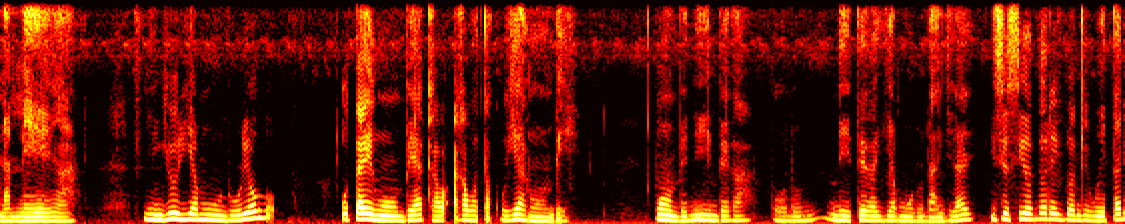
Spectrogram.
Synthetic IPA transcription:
namɛːɣa | niːŋɡeoɾiamoːndoːɾeɔ | otaeŋɔːmbɛakaa̰kaβɔtakoɣeaŋɔːmbɛ | ŋɔːmbɛnembɛɣatɔːndonetɛðaɣiamoːndonaɲd͡ʒeɾaeisjosiɔnðɛoɾɛɣwaŋɡeɣwɛtaɾ

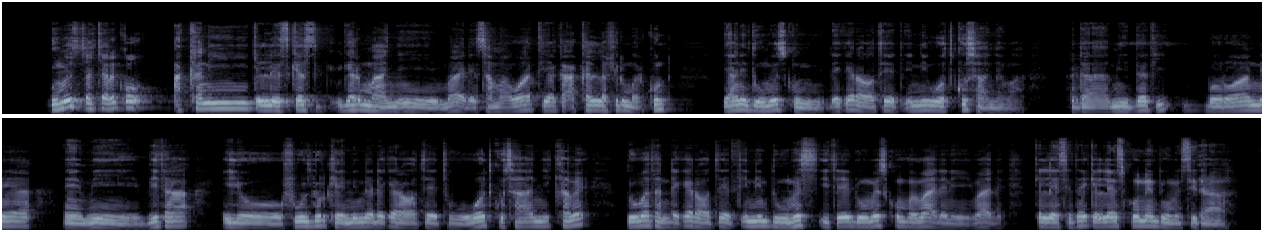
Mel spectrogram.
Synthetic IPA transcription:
d̪̥uːmɛst͡ʃʼɐlt͡ʃʼɐɾɛkʼːɔ | ɐkːɐnikʼɛlːeːskeːsɡɐɾmaːɲmaːɛᶑɛsɐmaːwaːt̪ɪɐkːɐ̰ːkːɐnlɐfɪɾmɐɾkʊn | jaːnɪd̪uːmɛskʊnᶑɛkʼɛɾaːwɐt̪eːt̪ɪ̰nːɪwɔt̪kʊsaːɲɐbaː | ɐɡamiːd̪ːɐt̪ɪbɔɾɔaːnɛ | mibɪt̪aː | ɪjɔːfuːld̪ʊɾkɛnːɪnːɛᶑɛkʼɛɾaːwɐt̪eːt̪ʊwɔt̪kʊsaːɲɪkʰːɐmɛ | d̪̥ubɐt̪ɐnᶑɛkʼɛɾaːwɐt̪et̪ɪnːɪnd̪uːmɛsɪt̪eːd̪uːmɛskʊmaːᶑɛnɪmaᶑɛ | kʼɛlːeːsːɪt̪ɛkʼɛlːeːskʊnːɛnd̪uːmɛsɪt̪a

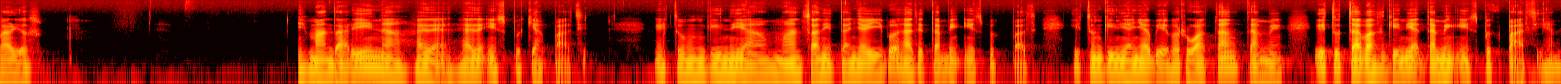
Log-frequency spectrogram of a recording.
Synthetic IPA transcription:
baɾjos | ĩmãnd̪aɾinãhed̪ḛhed̪eʔĩspɨkjapa̰t͡si | it̪uŋɡinĩamãnsanĩt̪aɲãibəʔhaset̪ambjeŋĩspɨk̚pa̰t͡si̥it̪uŋɡinĩaɲãbieβɨruat̪aŋt̪ameŋit̪ut̪aβas̬ɡinĩat̪amjeŋĩspɨkpa̰t͡siha

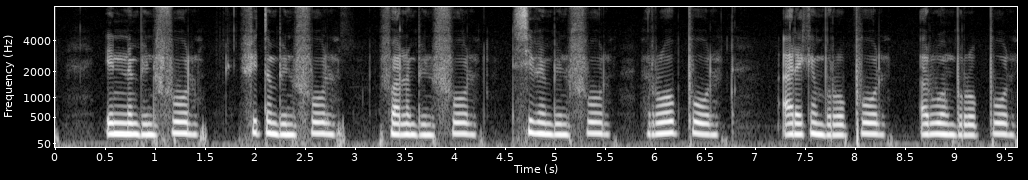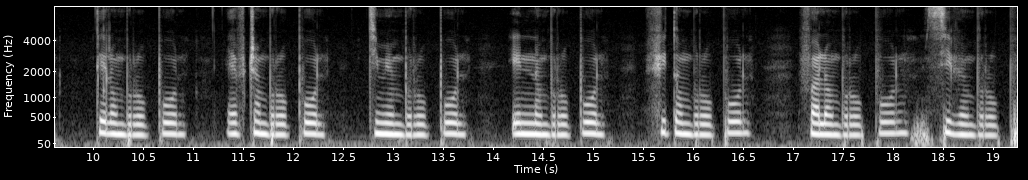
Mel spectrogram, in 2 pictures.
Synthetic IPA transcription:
eninambinifolufit̪ambinifoluv̥alambinifolusivambinifolu̥ropolu | aɾekʲambɾopʰoluaɾuambiɾopolu | t̪elambiɾopoluefḁʈ͡ʂambiɾopolu̥t̪imambiɾopolu̥eninambiɾopolu̥ | fit̪ambiɾopolu | v̥alambiɾopolusivambiɾopo

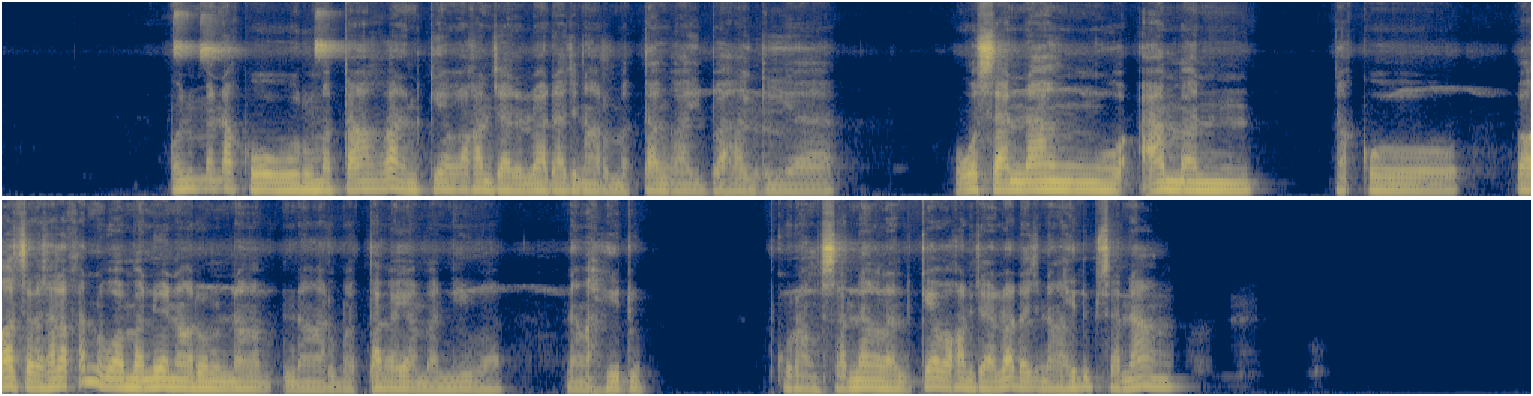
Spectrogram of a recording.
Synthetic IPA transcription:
onmanakoɾumataŋɡakalankeawakand͡ʒalaloadad͡ʒinaŋaɾumataŋɡaibaɦaɡia | osanaŋoa̰manː | ako | wakansalas̬alakanoamaniwanaŋaɾuanaŋaɾumataŋɡajamaniwa | naŋaɦidup̚ | kuɾaŋsanaŋlankeawakand͡ʒalaloadad͡ʒinaŋaɦidupsanaŋ

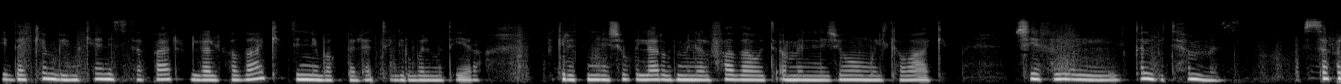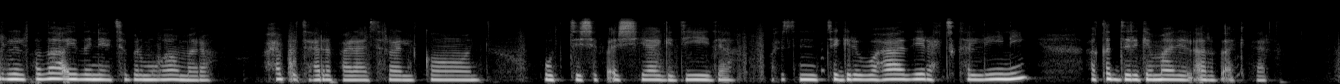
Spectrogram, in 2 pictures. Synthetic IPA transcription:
ʔɪðakʰaːmbɪʔɪmkʰaːnɪsːafɑɾˤlɪlfɑðˤɑːʔkʰḁd̪ːɪnːibaq̚balhat̪ʰːad͡ʒɾɪbalmʊθiːɾa | fɪkɾˤɑʔɪnːiʔaʃuːfɪlʔɑɾˤðˤmɪnɪlfɑðˤɑwɪt̪ʔamːanɪnːʊd͡ʒuːmwɪlkʰawaːkɪ̥b̥̚ | ʃeːxalːqɑlbjɪt̪ħamːas | wɪsːafɑɾˤlɪlfɑðˤɑːʔɑjðˤɑnjɪʕt̪ʰabɪɾmʊɣaːmɑɾˤɑ | wʔaħabːʔat̪ʕɑrˤːɑfʕalaʔɪsɾˤɑːlɪlkoːn | wɪkt̪aʃɪfʔaʃjaːʔɡɪd̪iːd̪awaħɪsːʔɪnːɪt̪ʰːaɡɾɪbaɦaːðiɾˤɑːħt̪xalːiːni | ʔaqad̪ːɪɾɡamaːlɪlʔɑɾˤðˤʔa̰kθɑɾˤ

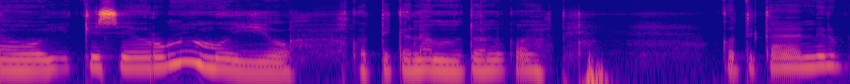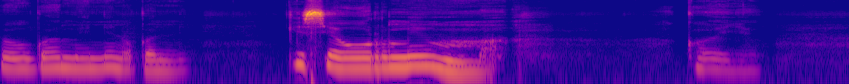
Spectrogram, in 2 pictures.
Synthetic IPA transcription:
okiseoɾumimojokotikanamuntonkoape̥ | kotikananiɾpemɡuaminenokon | kiseoɾumima̰ | kojo

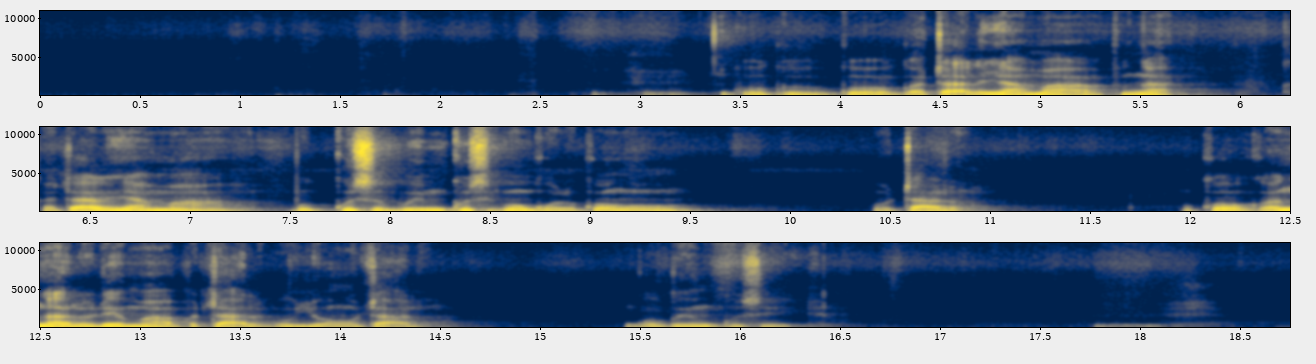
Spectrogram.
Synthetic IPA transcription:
ɡukukokataliɲamapiŋa | kataliɲamabukusibuimkusimuɡolkoŋu | utalu | koka̰ŋaludemapitalbujoŋuta̰lu | ɡokuimkusi

